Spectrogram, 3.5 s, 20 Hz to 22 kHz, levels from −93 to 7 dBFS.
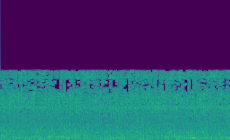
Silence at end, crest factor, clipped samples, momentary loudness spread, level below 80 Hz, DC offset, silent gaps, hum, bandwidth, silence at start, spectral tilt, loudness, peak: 0 s; 14 dB; under 0.1%; 1 LU; -44 dBFS; under 0.1%; none; none; 11.5 kHz; 0 s; -1.5 dB/octave; -22 LUFS; -10 dBFS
